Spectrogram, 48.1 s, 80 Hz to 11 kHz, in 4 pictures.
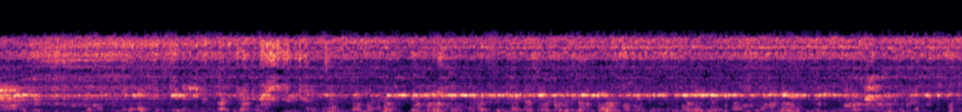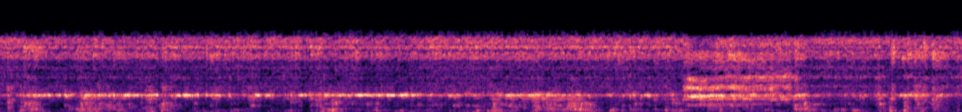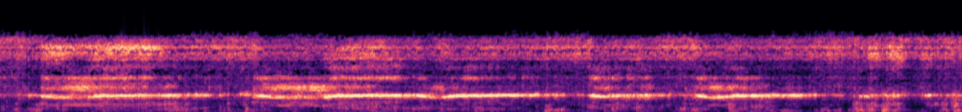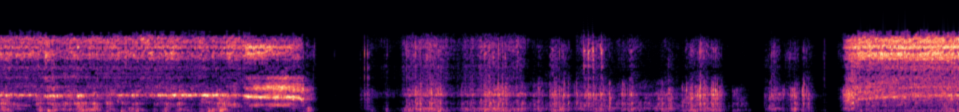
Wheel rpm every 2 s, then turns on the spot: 230, 230, 230, 230, 230, 230, 230, 230, 230, 230, 230, 230, 230, 230, 230, 230, 230, 230, 230, 150, 30, 20, 20, 180.
40-44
